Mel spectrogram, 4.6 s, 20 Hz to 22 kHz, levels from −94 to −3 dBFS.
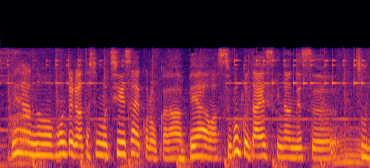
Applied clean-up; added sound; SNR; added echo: none; Bell; 18 dB; none.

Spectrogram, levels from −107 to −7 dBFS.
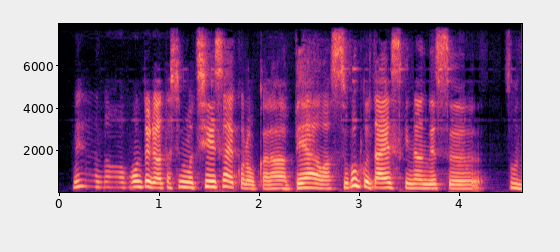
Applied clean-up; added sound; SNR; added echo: neural mask model DeepFilterNet 3.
